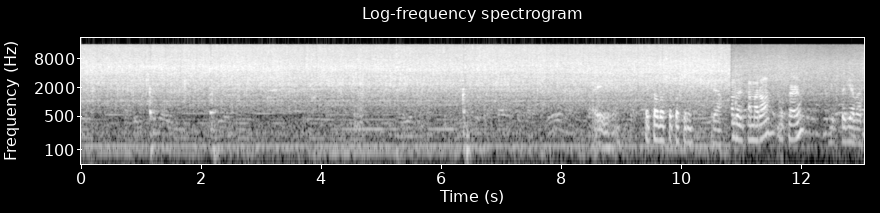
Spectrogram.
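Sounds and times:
shrimp sizzling in oil: 0.0s - 13.0s
fork clicking against pan: 1.1s - 2.6s.

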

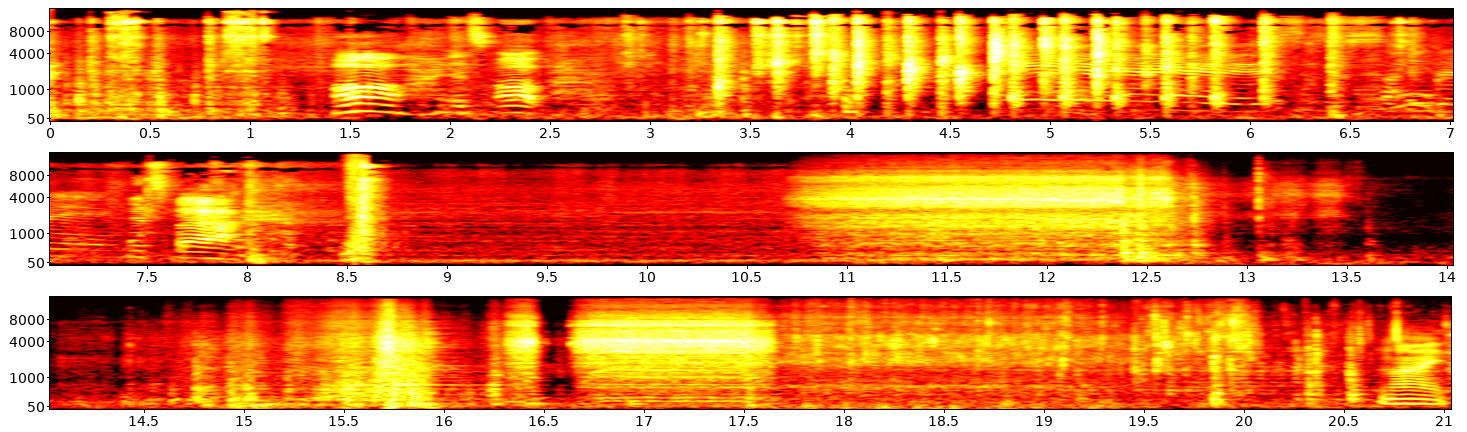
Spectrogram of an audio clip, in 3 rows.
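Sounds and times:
cordless drill into wood: 10.7s - 12.8s, 16.3s - 17.7s.

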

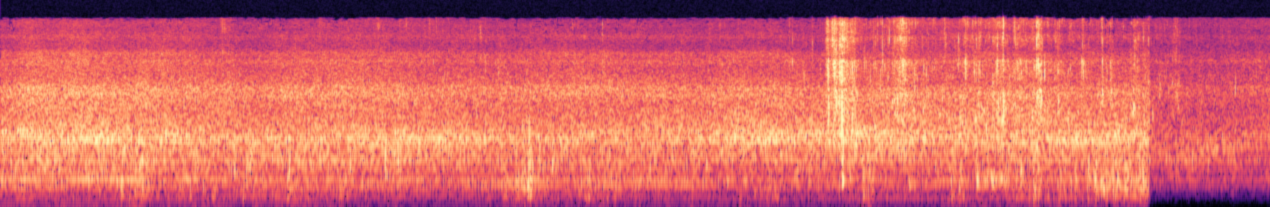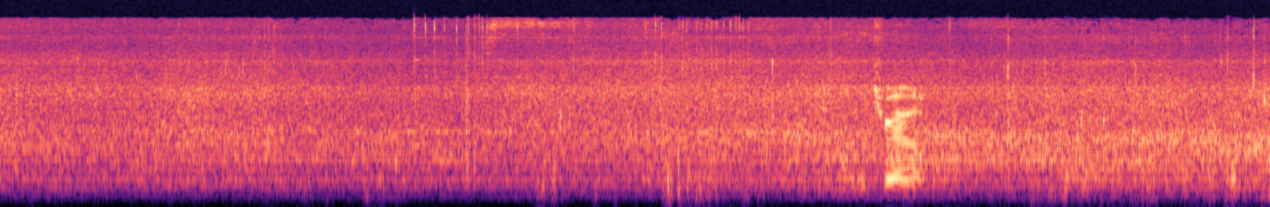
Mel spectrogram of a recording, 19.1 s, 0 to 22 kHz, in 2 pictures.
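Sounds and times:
wind and water hiss: 0.0s - 19.0s
water slapping against kayak hull: 6.2s - 8.8s.

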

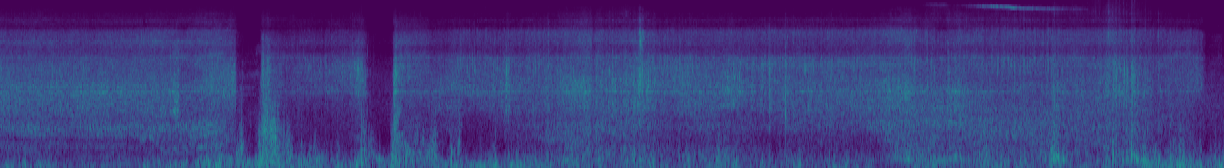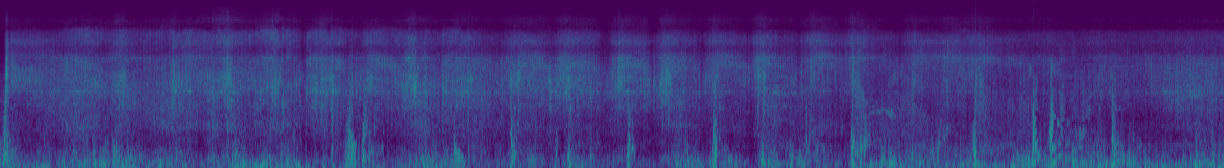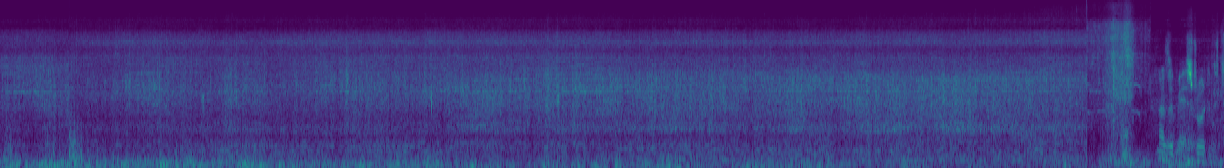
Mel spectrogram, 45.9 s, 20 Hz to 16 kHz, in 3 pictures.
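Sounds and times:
inline skates rolling on asphalt: 0.0s - 45.1s
wind buffeting microphone: 0.0s - 45.9s.

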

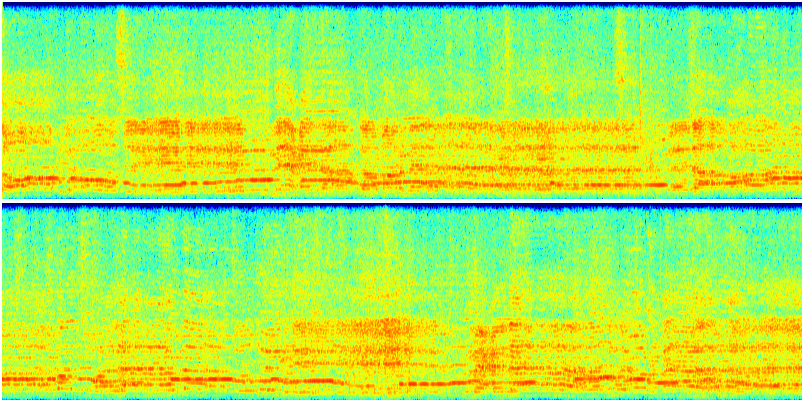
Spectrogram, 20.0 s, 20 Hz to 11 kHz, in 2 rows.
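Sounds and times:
men chanting in unison: 0.0s - 15.2s, 15.8s - 20.0s
wooden flute melody: 0.0s - 20.0s.

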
